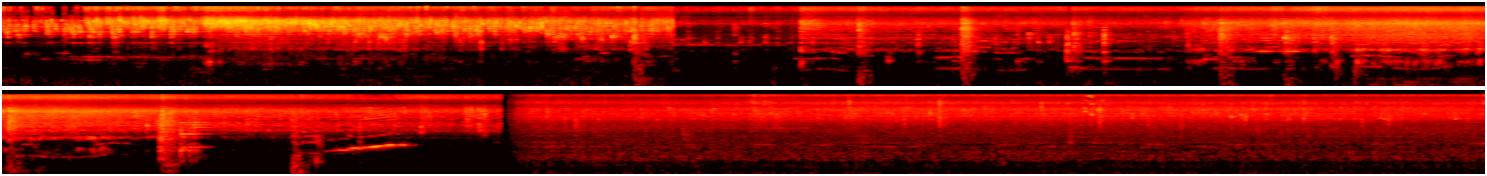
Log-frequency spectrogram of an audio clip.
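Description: Sliced onions frying in hot oil in a metal pot, sizzling, with a spoon knocking and scraping against the pot now and then. About two-thirds of the way in it drops to a quieter steady sizzle as carrots, peas and tomato cook.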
